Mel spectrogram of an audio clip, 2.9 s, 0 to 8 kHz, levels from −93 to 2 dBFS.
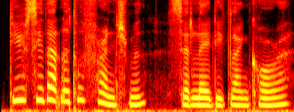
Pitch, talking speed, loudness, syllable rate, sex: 240 Hz, 185 wpm, -18 LUFS, 5.4 syllables/s, female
